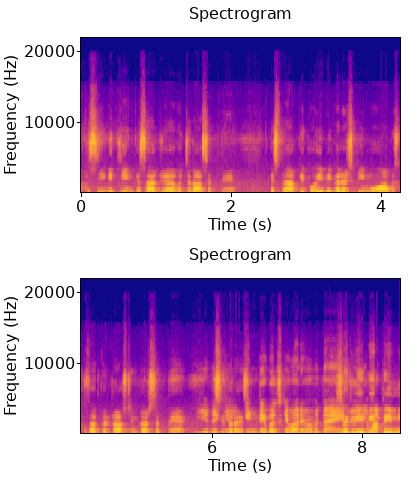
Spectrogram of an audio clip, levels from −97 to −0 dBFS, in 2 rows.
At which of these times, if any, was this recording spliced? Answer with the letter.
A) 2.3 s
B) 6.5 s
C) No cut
B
